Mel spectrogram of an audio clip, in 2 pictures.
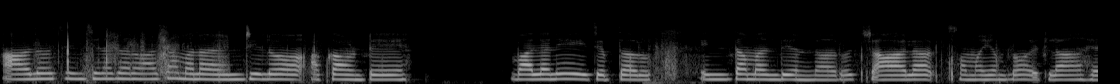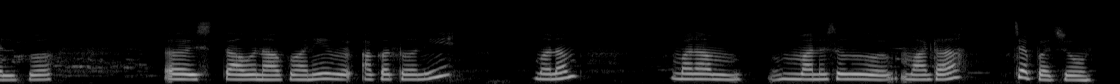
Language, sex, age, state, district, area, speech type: Telugu, female, 18-30, Telangana, Vikarabad, urban, spontaneous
